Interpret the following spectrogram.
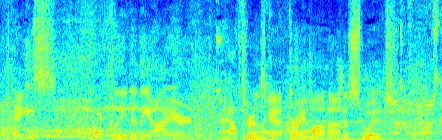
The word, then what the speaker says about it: Mathurin: People, oh, is it Mathurin? No, it is Benedict Mathurin, and you'll learn that.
